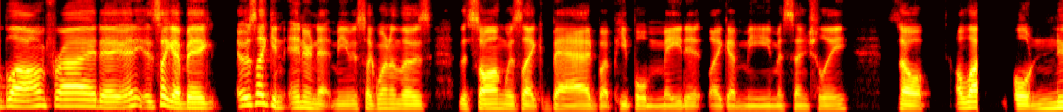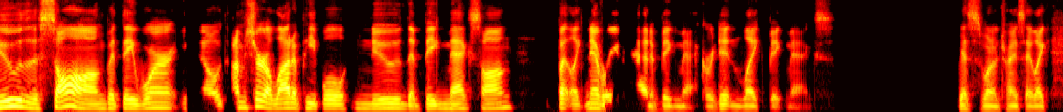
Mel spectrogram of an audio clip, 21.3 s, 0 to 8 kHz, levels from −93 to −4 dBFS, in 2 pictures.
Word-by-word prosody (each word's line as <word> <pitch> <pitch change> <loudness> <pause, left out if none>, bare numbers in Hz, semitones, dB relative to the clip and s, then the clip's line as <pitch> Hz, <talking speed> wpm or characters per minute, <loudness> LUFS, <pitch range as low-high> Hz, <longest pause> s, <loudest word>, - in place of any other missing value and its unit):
blah. 165 0 +4
On 185 - -1
Friday. 175 -2 +3
Eh, - - -5
it's 150 0 -3
like 220 -7 +5
a 135 -2 +8
big 135 -2 +3 0.2
it - - -3
was 205 +2 +3
like 245 -4 +4
an 155 -6 -1
internet 135 -5 -2
meme, 110 0 -5
it's 110 - -6
like 110 - -2
one 120 0 -3
of 120 - -3
those, 110 -1 -1 0.3
the 115 - -4
song 120 +2 +4
was, 110 -2 -4
like, 95 - +1
bad, 100 +2 +1
but - - -6
people 105 -2 -6
made 95 +2 -4
it 95 -1 -4
like 95 -1 -6
a 95 - -3
meme 95 +1 -8
essentially. 100 +3 -5 0.4
So, 105 -2 +3 0.3
a 130 - +1
lot 145 +2 +7
of - - -45
people 110 -2 +2
knew 140 - +2
the 130 -6 -2
song, 115 -4 +5
but 120 0 -4
they 120 -1 +2
weren't, 135 +2 0
you 125 - -21
know 105 +2 -5
I'm 135 0 0
sure 165 +5 +3
a - - +5
lot 125 +2 +4
of - - -2
people 115 -3 -3
knew 120 +1 -3
the 110 -2 -3
Big 110 +4 -3
Mac 115 +1 -1
song, 125 +3 -1 0.5
but, 130 - +1
like, 110 -1 -6
never 120 -1 +1
even 110 - -6
had - - -2
a - - -32
Big 190 -3 -6
Mac, 175 - -13
or 90 - -8
didn't 95 -2 -6
like - - -3
Big - - -9
Macs. - - -16 1.3
Guess - - -4
is - - -7
what 95 0 -3
I'm 85 - -9
trying 95 -1 -6
to - - -7
say, - - -5
like, 90 0 -4
115 Hz, 215 wpm, -25 LUFS, 105-140 Hz, 1.3 s, a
